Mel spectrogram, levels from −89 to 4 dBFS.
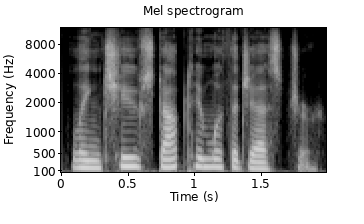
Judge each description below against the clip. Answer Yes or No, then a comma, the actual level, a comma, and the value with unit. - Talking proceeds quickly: Yes, fast, 210 wpm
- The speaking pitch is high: No, medium, 170 Hz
